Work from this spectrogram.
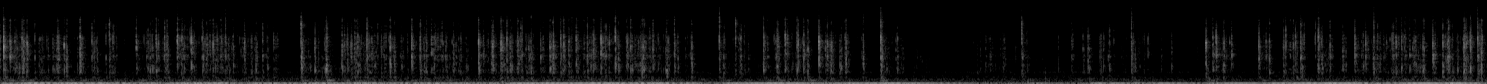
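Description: Fingertips of both hands type on a plastic backlit chiclet computer keyboard with plastic keycaps, making rapid, irregular short clicks with a bright ring. A steady low hum runs underneath, and the typing eases briefly near the ten-second mark before picking back up.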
